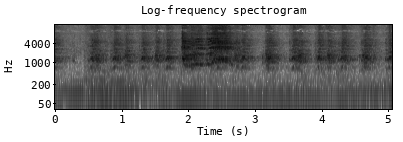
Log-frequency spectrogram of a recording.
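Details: Green junglefowl lure call, used to draw the birds in. Rapid clucking notes repeat a little over twice a second. One louder, rough, harsh burst near the middle rises above the steady clucks.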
